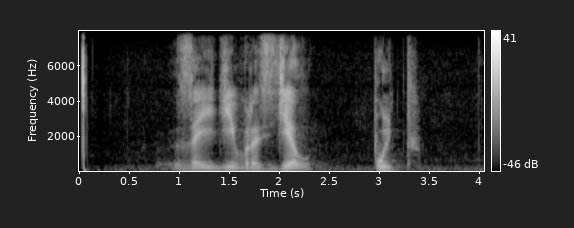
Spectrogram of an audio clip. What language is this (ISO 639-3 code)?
rus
